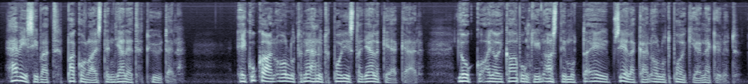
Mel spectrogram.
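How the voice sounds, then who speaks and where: A man narrating a classic novel in a steady, measured storytelling manner. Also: mid-range voice, no room sound, clean studio sound. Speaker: audiobook reader.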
